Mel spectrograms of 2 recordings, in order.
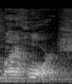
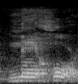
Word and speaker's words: mejor: LS mayoras Chas be careful there is not pronounced myor it's pronounced meor everybody repeat meor meor good so LS meor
